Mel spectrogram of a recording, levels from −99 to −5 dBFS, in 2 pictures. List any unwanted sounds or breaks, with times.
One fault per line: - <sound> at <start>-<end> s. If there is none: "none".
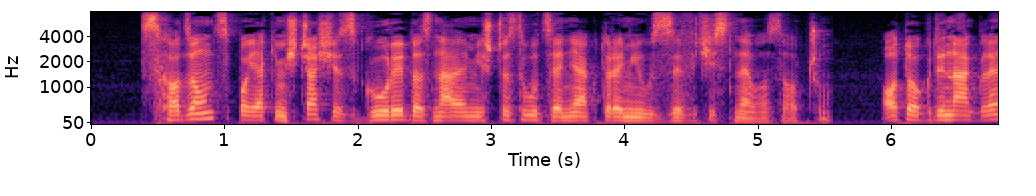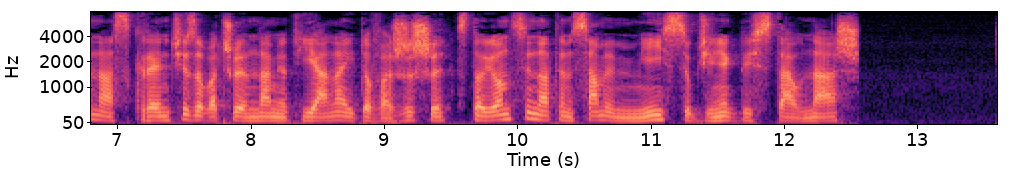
none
